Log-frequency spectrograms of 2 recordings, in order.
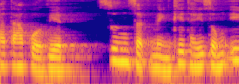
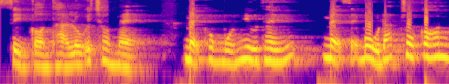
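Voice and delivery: rising, louder voice of a crying mother; tearful pleading; 5 semitones higher, 5 dB louder than usual. A narrator's reading. Mother begging her child's forgiveness, tearful plea. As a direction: beg desperately, building higher and louder. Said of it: "khóc lóc không ngừng".

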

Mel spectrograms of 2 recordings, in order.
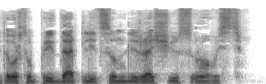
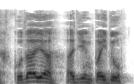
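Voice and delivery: raised, insistent question; stubborn; 6 semitones higher, 4 dB louder than usual. Acted. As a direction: press the point obstinately. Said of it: "упрямо повторил я". (упрямо)

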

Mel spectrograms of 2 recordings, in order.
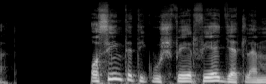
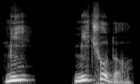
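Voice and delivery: higher-pitched disbelieving questions; startled alertness; 9 semitones higher, 4 dB louder than usual. A narrator's reading. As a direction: jolt awake at shocking news. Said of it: "élénkült fel a nő".

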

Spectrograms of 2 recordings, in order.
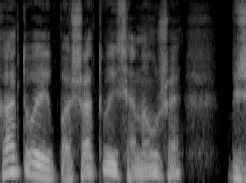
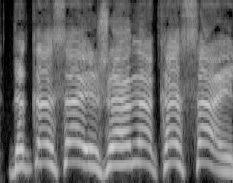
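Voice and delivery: high, loud, urgent babbling; insistent babble; 12 semitones higher, 11 dB louder, slower than usual. A narrator's reading. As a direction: insist loudly in a high old man's voice. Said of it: "лепетал мне в ухо Латкин". (лепет, громко и высоко)

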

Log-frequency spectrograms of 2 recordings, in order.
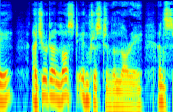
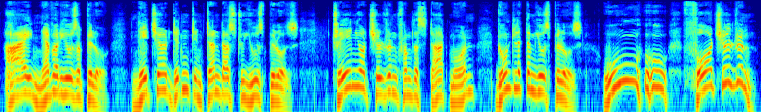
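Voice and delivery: lecturing, teasing Ajoda; 5 semitones higher, 4 dB louder than usual. Acted. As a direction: preach it, then hoot with mischief. Ajoda lectures, then hoots teasingly.

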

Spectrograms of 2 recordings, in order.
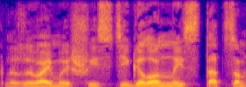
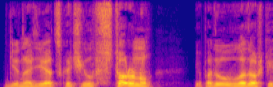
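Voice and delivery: usual speaking voice

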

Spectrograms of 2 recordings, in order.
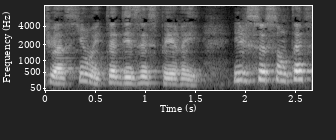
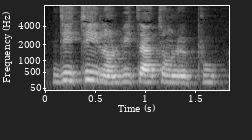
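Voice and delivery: ordinary delivery, nothing marked

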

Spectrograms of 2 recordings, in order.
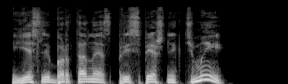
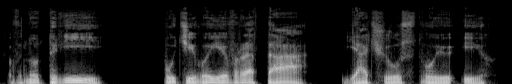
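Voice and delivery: low, rumbling gentle giant; deep Ogier voice; 8 semitones lower, slower than usual. A narrator's reading. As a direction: speak low and slow like a huge Ogier. Ogier Loyl voiced by narrator.

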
